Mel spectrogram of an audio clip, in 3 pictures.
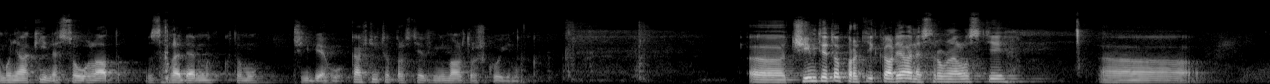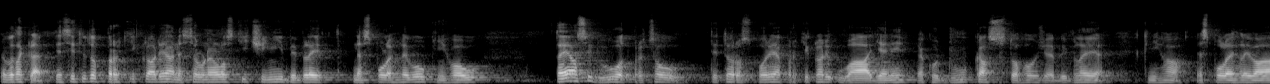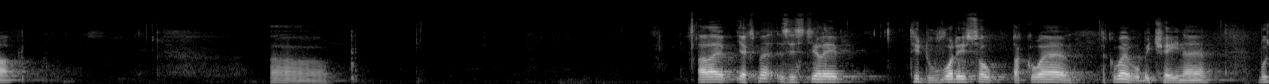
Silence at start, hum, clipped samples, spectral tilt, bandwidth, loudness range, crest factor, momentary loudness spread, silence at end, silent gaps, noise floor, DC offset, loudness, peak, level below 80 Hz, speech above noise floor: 0 s; none; under 0.1%; -5 dB/octave; 11.5 kHz; 14 LU; 22 dB; 16 LU; 0 s; none; -66 dBFS; under 0.1%; -23 LUFS; -2 dBFS; -64 dBFS; 43 dB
